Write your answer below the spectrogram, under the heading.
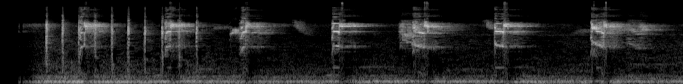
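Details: Lovebird kept at home, chirping: a quick run of sharp clicks, then separate high squeaky chirps at roughly one-second intervals, each a short bright burst, over a faint low hum.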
